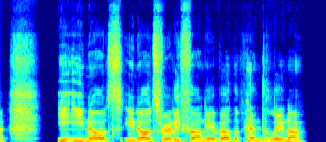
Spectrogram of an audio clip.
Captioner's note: laughter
